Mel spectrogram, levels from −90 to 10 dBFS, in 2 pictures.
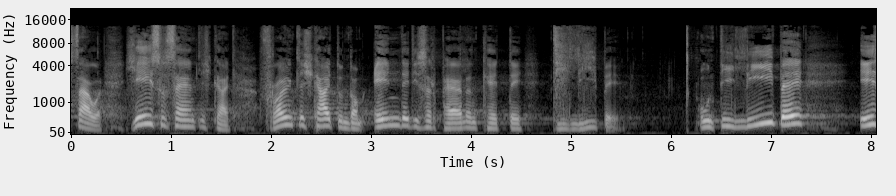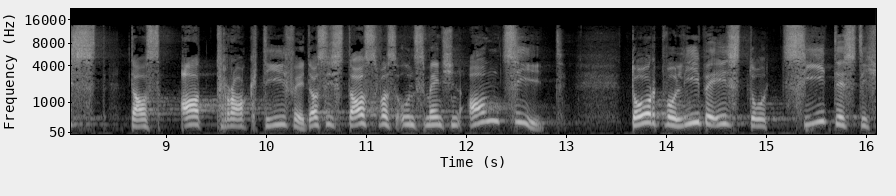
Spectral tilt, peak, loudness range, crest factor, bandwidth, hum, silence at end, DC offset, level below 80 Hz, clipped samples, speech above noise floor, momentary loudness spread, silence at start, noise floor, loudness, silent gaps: -3 dB/octave; -2 dBFS; 8 LU; 20 dB; 13.5 kHz; none; 0 s; under 0.1%; -72 dBFS; under 0.1%; 43 dB; 16 LU; 0 s; -65 dBFS; -21 LUFS; none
